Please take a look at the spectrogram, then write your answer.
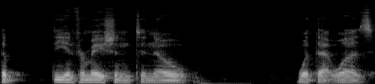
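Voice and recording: A man's fairly low pitch, dark, mellow tone, little pitch movement and moderate pace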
